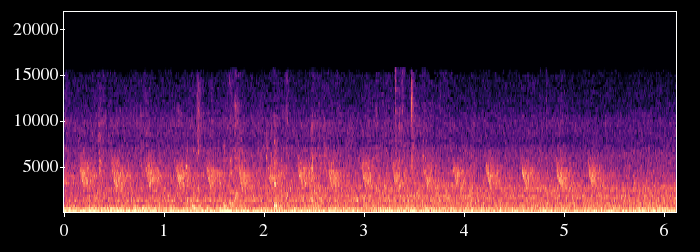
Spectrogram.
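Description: A bird chirping in a steady series of short, high chirps, about two or three a second, that stop shortly before the end, over a steady low hum.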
